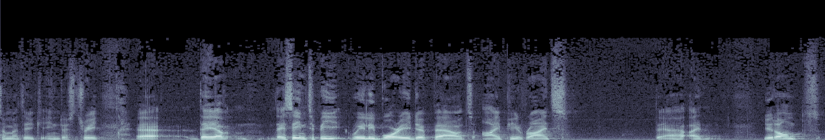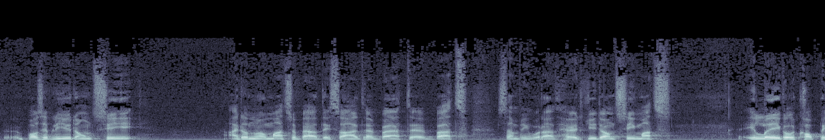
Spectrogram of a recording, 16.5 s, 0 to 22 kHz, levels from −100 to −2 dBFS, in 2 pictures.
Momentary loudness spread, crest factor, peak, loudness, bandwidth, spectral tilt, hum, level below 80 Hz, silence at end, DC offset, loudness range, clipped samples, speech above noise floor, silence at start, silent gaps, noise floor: 13 LU; 18 dB; -6 dBFS; -23 LUFS; 16 kHz; -5.5 dB/octave; none; -62 dBFS; 0 s; under 0.1%; 5 LU; under 0.1%; 29 dB; 0 s; none; -51 dBFS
